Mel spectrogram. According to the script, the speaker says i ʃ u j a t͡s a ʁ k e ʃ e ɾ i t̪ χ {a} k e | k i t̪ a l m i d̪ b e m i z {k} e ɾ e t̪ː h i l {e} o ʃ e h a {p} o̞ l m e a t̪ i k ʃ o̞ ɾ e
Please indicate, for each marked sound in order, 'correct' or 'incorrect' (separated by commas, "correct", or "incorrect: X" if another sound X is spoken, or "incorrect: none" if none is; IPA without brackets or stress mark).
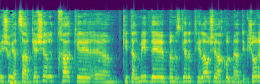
correct, incorrect: ɡ, incorrect: a, incorrect: k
